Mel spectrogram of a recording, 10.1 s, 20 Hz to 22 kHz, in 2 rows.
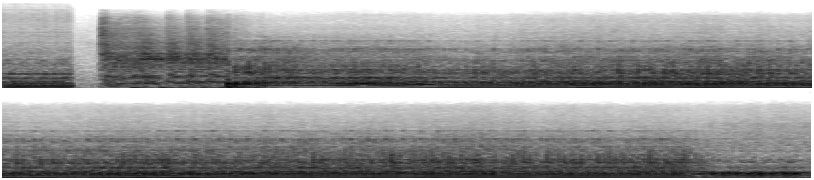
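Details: Rebuilt crashed Porsche Cayman GT4 flat-six with Immico exhaust, first start after rebuild, engine cold: quick crank catches cleanly, then a steady, even idle with smooth deep exhaust note; healthy start and idle.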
